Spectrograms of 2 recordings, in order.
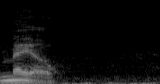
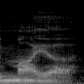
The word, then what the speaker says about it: Maya: Now, I think it's Maya. And I might have been hungry when I wrote this and put mayo and then tried to pronounce it Mayo because it's really Maya.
